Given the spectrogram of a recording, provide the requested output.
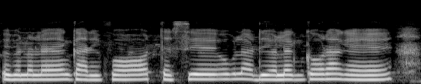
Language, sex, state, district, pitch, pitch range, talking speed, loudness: Chakma, female, Tripura, Unakoti, 225 Hz, 220-235 Hz, 140 wpm, -12 LUFS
